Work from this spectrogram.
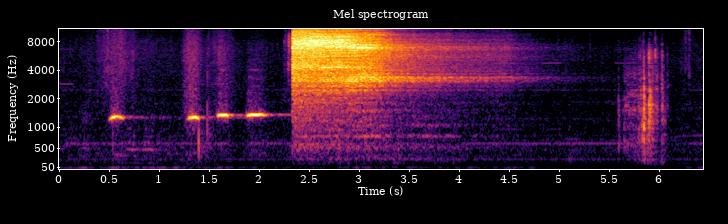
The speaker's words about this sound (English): Now, Whistle the first bars of Rule Britannia.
